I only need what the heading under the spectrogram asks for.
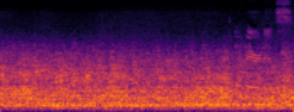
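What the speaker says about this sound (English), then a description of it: "And there's a plane going by." An airplane passes overhead outdoors at Fort Morgan near military bases, a loud, steady, broad roar filling the whole moment.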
